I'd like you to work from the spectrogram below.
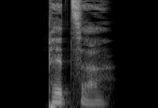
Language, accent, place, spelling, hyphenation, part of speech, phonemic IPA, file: German, Germany, Berlin, Pizza, Piz‧za, noun, /ˈpɪtsa/, De-Pizza3.ogg
- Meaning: pizza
